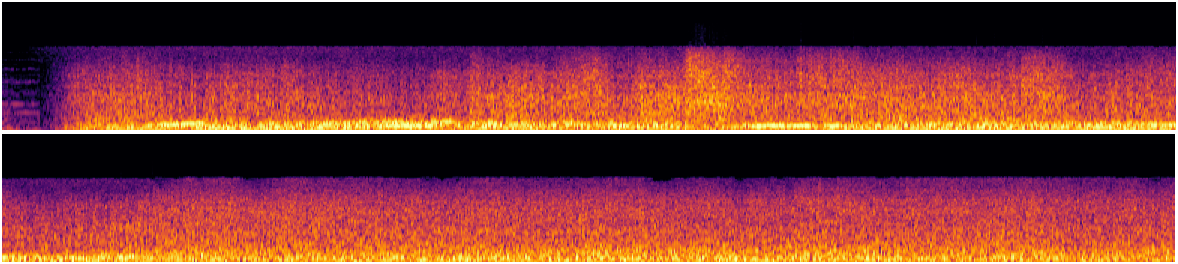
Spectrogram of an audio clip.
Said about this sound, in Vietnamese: mặt biển sôi trào dữ dội. Giữa cơn bão tố ầm ầm, tàu chia ba trên mặt biển thoát cao thoát thấp, bị hết cơn sóng này đến cơn sóng khác quăng quật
